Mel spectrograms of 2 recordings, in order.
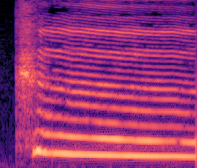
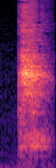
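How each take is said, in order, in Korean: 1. 이 소리는 유성음이에요. 목에서 진동이 있어요. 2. 이 소리는 무성음이에요. 목에서 진동이 없어요. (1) "목젖이 막 움직여요. 그건 유성음이고요" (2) "목젖에 바이브레이션이 없어요. 그러면 이것이 무성음이거든요"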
